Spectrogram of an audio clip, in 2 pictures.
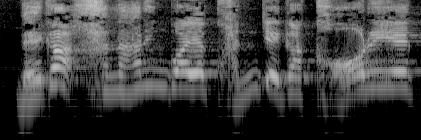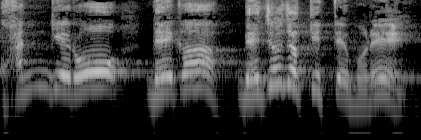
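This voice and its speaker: A man delivers a Sunday sermon as a pastor, his voice pitched high and full of wide, animated swings. He keeps turning to the congregation with direct questions and appeals. The sound carries a long reverb from the church sanctuary. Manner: preaching with rising emphasis and direct appeals to the congregation.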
